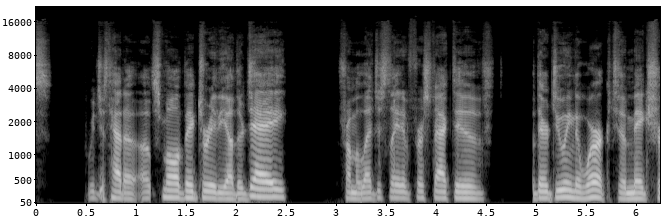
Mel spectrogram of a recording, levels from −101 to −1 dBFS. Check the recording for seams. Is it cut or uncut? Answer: uncut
